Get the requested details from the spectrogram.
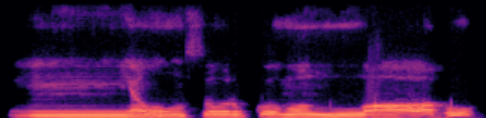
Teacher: র সুকুনের আগে হচ্ছে দম্মা, সো এর জন্য হেভি।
